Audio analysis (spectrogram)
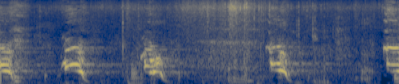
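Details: Treeing Walker Coonhound in a fight with a raccoon, giving a few sharp, downward-sweeping barks about half a second apart over a hissing background.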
